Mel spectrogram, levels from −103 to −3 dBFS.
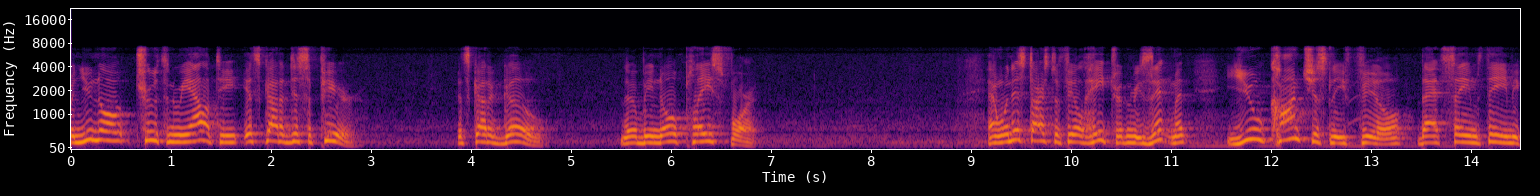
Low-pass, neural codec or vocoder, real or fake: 7.2 kHz; none; real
